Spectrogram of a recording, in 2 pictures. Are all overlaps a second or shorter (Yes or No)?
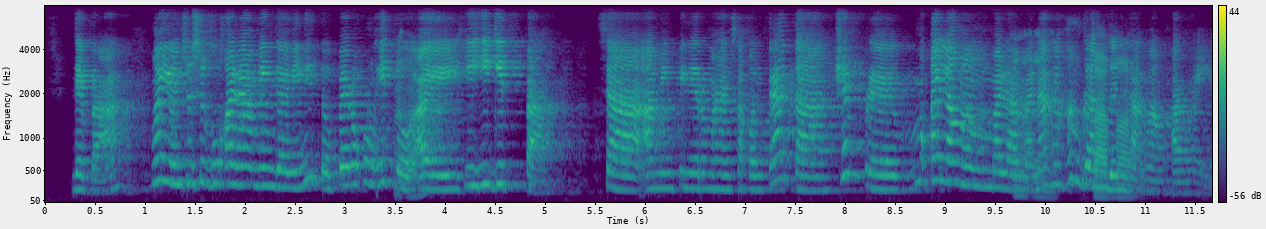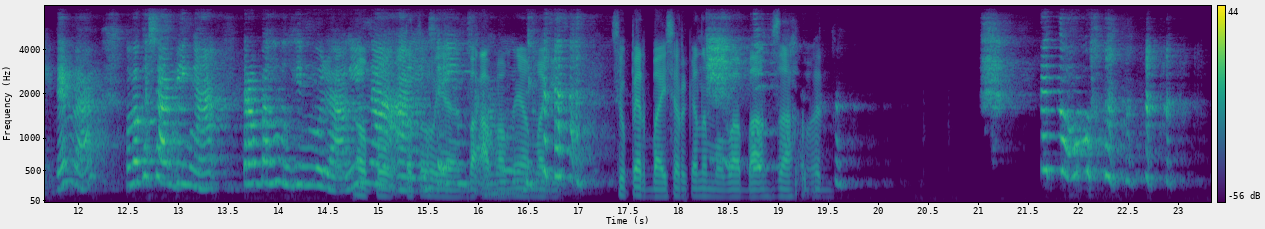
No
